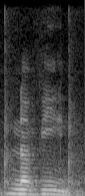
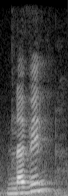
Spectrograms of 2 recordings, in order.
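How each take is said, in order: First: The vowel after the v is long. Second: The vowel after the v is short. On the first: The speaker calls it right. "ये वाला हमारा सही है" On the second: The speaker calls it wrong. "ई की जगह ... छोटी की मात्रा लगी ... ये गलत है"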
